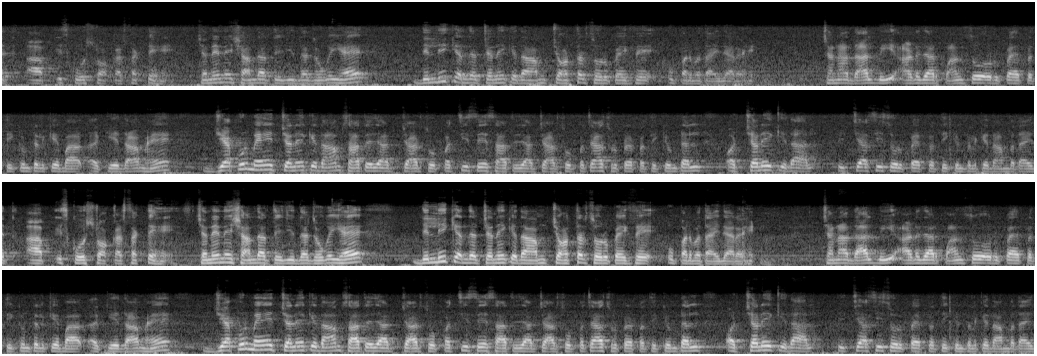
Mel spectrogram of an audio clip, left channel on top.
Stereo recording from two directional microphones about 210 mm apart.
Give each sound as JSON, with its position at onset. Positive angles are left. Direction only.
{"t": 0.2, "sound": "a man's voice", "side_deg": -55}
{"t": 8.2, "sound": "speech", "side_deg": -30}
